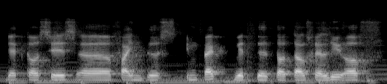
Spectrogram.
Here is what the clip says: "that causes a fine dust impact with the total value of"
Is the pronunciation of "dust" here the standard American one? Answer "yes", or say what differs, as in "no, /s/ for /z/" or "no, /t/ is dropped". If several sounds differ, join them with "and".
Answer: no, /t/ is dropped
